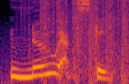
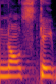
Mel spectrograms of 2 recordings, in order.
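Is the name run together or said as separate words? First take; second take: separate words; run together. First: The words are said clearly as two. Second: The words are merged into one word. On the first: The speaker calls it right. "Sorry, Knock. No escape" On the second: The speaker calls it wrong. "I always pronounce it Nockscape"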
